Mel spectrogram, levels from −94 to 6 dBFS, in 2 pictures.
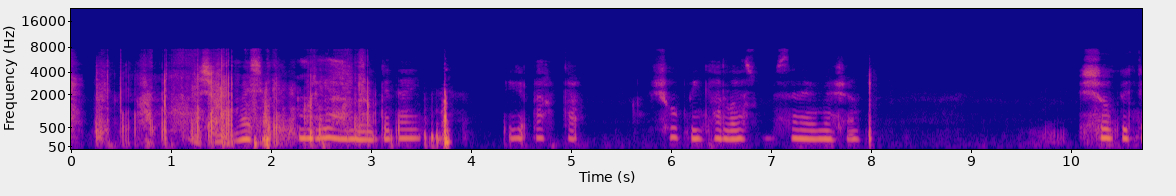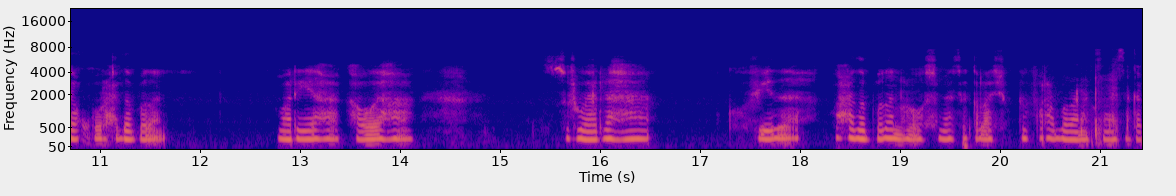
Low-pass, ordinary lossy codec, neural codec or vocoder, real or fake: none; none; codec, 16 kHz, 16 kbps, FreqCodec, smaller model; fake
